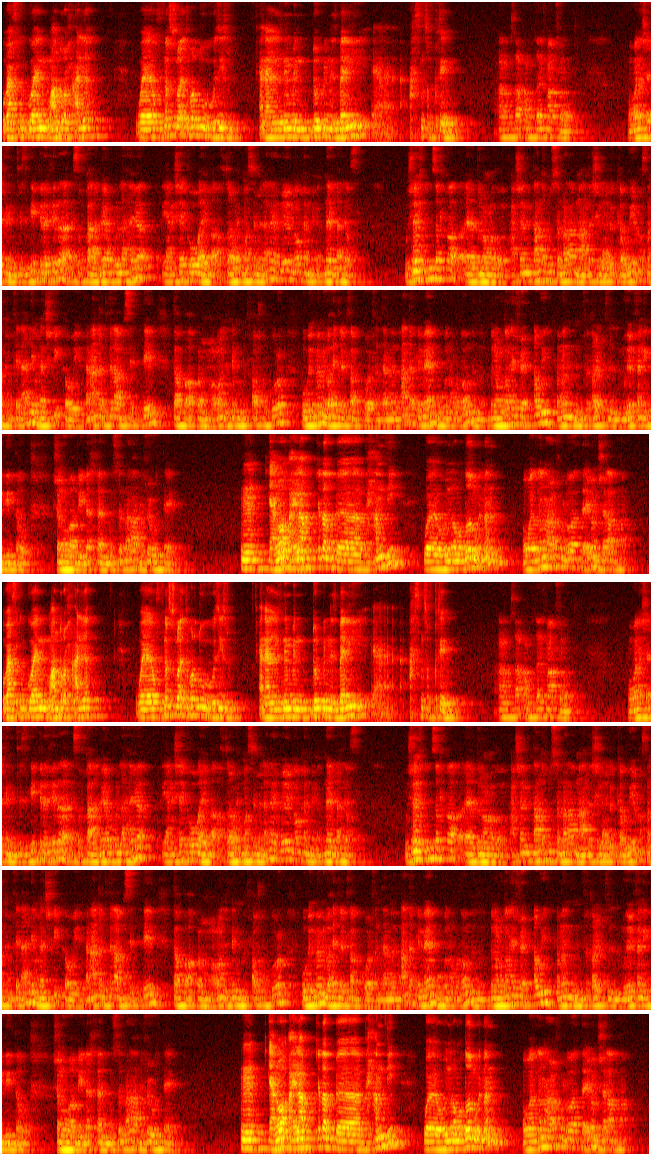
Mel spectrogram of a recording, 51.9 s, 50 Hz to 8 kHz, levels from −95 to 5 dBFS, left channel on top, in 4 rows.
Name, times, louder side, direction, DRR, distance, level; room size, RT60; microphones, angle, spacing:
voice 1, 0.0-1.8 2.7-4.6 5.1-7.7 8.1-9.0 21.2-21.4 43.7-46.8 47.4-48.8, right 1 dB, 65° right, 3 dB, 1.4 m, -26 dB
voice 2, 9.9-11.4 11.9-12.0 12.5-15.9 16.2-20.0 21.0-42.4 44.5-45.0 49.3-51.4, equal, 15° right, -4 dB, 1.3 m, -32 dB
8.8 x 5.7 x 5.5 m, 0.90 s
head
